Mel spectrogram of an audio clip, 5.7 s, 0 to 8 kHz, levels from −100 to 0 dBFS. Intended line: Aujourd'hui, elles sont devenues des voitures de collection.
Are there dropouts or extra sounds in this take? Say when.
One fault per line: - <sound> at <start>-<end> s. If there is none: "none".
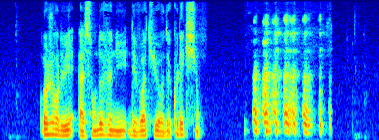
- laugh at 3.7-5.0 s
